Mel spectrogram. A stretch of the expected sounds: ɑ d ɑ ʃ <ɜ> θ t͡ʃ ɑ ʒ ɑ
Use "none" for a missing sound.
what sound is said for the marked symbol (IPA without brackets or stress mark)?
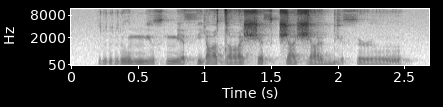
ɜ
